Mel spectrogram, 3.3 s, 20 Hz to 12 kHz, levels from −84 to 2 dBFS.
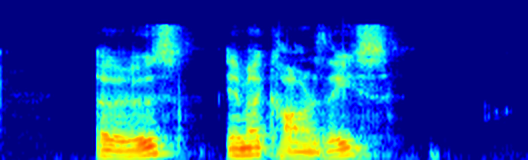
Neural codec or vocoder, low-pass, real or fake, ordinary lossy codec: codec, 16 kHz, 4.8 kbps, FACodec; 7.2 kHz; fake; AAC, 32 kbps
